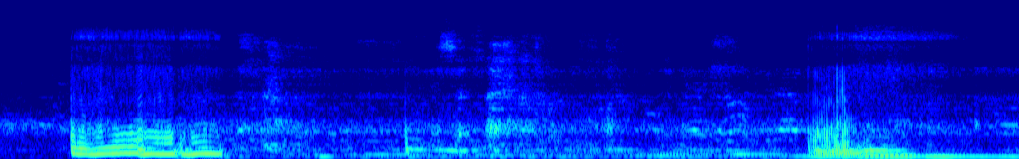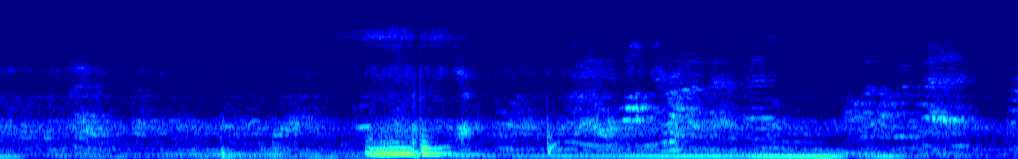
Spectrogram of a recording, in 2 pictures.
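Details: Mabel, a Blenheim Cavalier King Charles Spaniel, snoring as loud as a Great Dane: deep, snorting snores every few seconds over background television dialogue; loud snoring from a small dog.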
